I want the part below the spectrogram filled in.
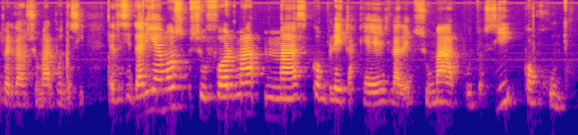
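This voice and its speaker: This screen-recorded software tutorial features a woman from Spain, Spanish-accented, patiently explaining a spreadsheet in steps and correcting herself along the way. Her voice is on the low side and a bit bright, heard in an echoey room.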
